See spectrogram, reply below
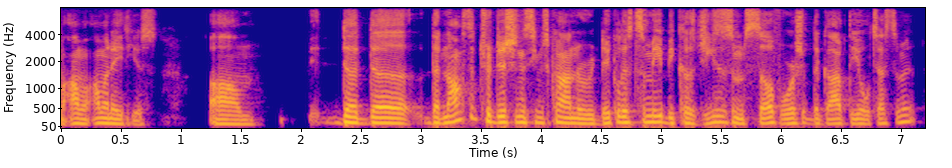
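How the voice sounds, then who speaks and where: A man chats loosely on a live stream, welcoming viewers and trailing into little restarts. His voice sits at an average pitch for a man. The tone stays casual and unhurried. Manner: laid-back, shout-outs to viewers, many restarts. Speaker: livestream host.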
